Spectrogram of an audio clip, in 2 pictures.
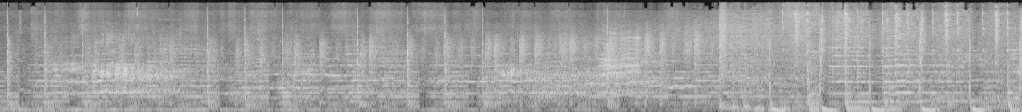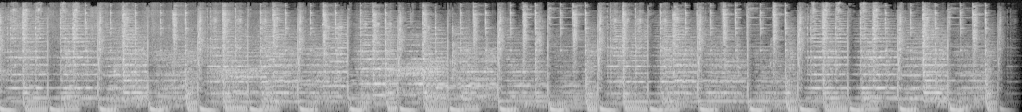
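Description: Ewes and newborn lambs bleat in a sheepfold during lambing season, many overlapping calls near and far, steady and fairly loud throughout, with a denser, busier stretch of bleating and shuffling in the second half.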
